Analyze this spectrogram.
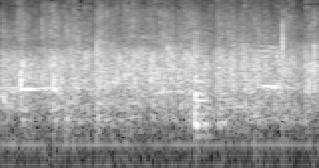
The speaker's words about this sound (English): you can give him a round of applause for that.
